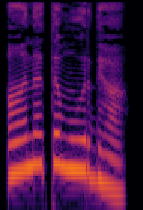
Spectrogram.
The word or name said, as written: ಅನಾದಿಮೂರ್ತಿ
